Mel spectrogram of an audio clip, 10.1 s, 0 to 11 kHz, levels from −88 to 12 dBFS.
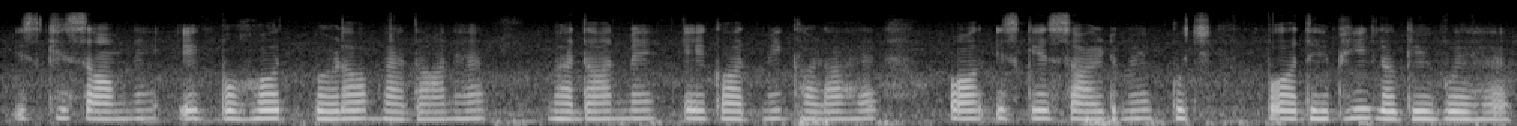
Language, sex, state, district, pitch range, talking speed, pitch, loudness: Hindi, female, Bihar, Kishanganj, 200-215 Hz, 140 wpm, 205 Hz, -18 LUFS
